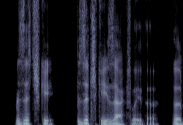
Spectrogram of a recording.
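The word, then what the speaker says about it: Brzycki: It's edited by Matt Brziki. Brzichki. Brzzichki is actually the the pronunciation. It's it's a Polish last name.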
